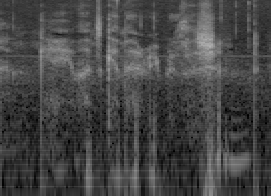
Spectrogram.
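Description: A man whispering, with breathy mouth sounds and a few clicks, and a short voiced sound about one and a half seconds in.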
